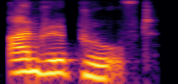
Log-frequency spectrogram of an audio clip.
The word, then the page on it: Unreproved: Indian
